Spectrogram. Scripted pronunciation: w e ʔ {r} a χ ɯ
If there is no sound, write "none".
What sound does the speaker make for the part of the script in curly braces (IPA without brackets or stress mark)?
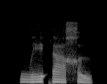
ɾ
